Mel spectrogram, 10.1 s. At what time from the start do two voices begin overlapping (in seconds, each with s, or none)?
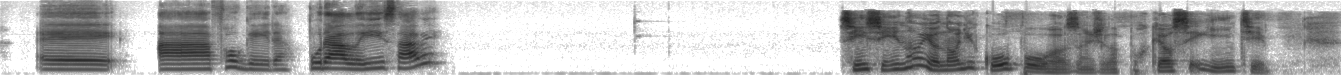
none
